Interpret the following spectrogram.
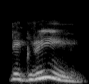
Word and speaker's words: degree: That is, words ending with double E and double O take stress on the last syllable.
